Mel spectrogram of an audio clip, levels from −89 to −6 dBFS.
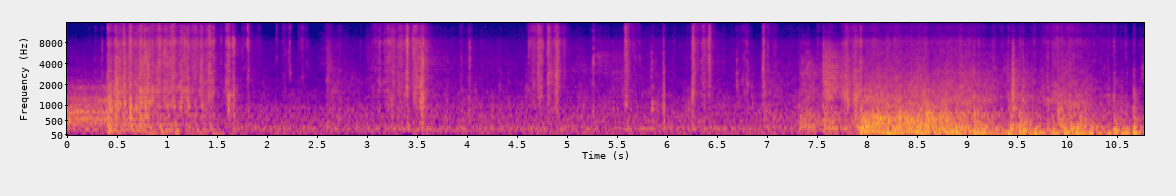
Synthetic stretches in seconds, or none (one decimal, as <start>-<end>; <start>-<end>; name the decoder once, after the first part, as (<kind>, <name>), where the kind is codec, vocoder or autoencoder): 0.0-10.8 (vocoder, Vocos)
